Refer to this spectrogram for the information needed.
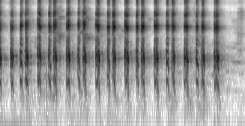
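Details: Young hybrid fighting partridge, hatched last year, giving a fast run of loud, harsh chuck notes in uneven pairs and triplets, about twenty pulses over four seconds, then stopping.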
